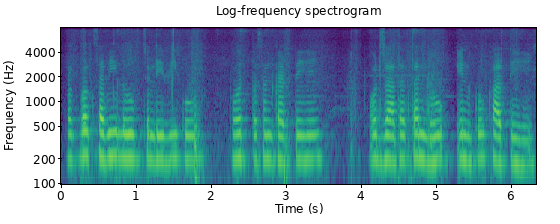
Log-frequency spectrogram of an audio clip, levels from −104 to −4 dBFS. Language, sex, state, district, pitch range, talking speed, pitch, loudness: Hindi, female, Bihar, Sitamarhi, 190-200 Hz, 140 wpm, 195 Hz, -32 LUFS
